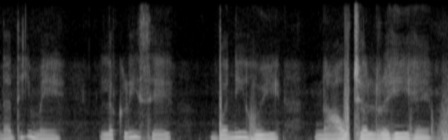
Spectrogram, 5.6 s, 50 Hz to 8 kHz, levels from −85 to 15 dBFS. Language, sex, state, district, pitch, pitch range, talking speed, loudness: Hindi, female, Madhya Pradesh, Dhar, 220 Hz, 205-225 Hz, 105 wpm, -21 LUFS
